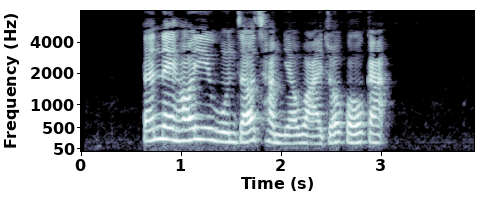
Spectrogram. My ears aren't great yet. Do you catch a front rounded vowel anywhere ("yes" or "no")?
no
